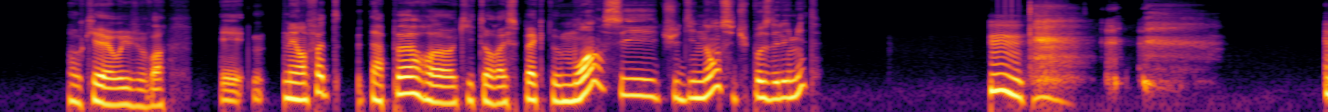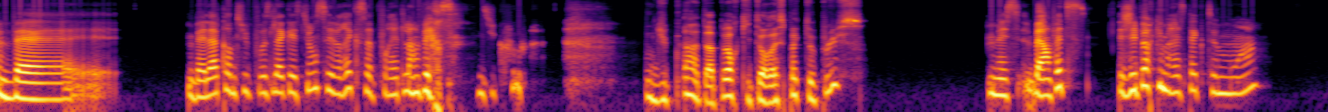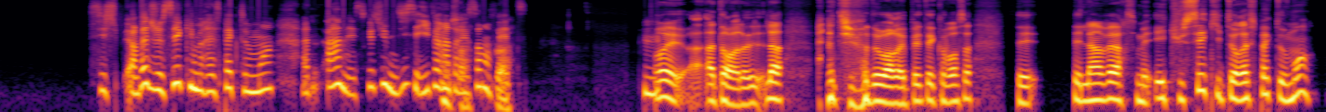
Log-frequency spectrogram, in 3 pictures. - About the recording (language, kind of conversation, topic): French, advice, Comment puis-je poser des limites personnelles sans culpabiliser ?
- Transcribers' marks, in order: tapping; distorted speech; chuckle; drawn out: "Beh"; laughing while speaking: "l'inverse du coup"; background speech; chuckle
